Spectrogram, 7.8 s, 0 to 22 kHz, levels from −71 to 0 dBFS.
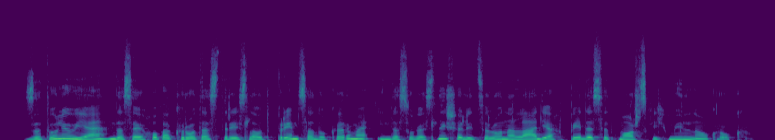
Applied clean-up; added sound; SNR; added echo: neural mask model Resemble Enhance denoiser.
